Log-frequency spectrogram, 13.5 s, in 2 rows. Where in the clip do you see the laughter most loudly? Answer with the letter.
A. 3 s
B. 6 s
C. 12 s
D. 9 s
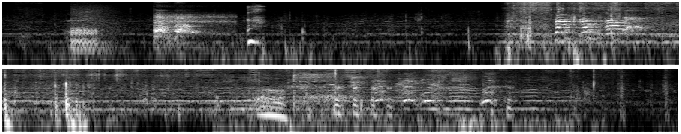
B.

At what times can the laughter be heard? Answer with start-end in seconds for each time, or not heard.
1.6-2.4, 5.5-6.4, 9.6-11.9.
